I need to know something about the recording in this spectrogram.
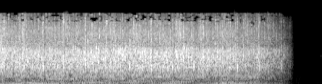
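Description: Applause, dense and steady, over faint background music, cut off abruptly shortly before the end.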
